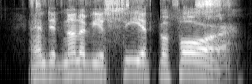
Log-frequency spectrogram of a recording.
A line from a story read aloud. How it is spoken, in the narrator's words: cried Ahab, hailing the perched men all around him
